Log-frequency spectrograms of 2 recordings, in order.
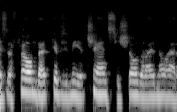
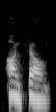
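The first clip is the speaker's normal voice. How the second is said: ordinary talk, nothing marked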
